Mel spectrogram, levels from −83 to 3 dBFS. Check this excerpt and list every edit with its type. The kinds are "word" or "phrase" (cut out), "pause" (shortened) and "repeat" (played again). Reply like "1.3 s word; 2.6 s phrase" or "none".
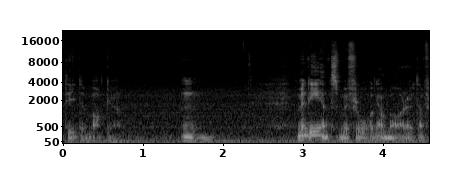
3.3 s word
